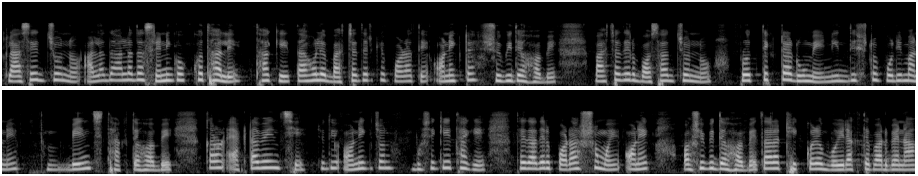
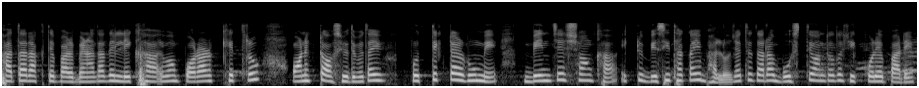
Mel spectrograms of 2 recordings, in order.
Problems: background conversations at intervals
